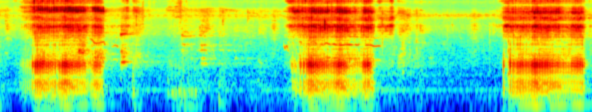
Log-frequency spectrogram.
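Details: A dog asleep, snoring in three heavy rattling breaths spaced about three seconds apart, each a coarse growl-like drone with quiet pauses between.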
